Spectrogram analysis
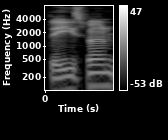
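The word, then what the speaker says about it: Theismann: know that it was thiesman but they changed the this one because it rhymes with heisman did not yeah that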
